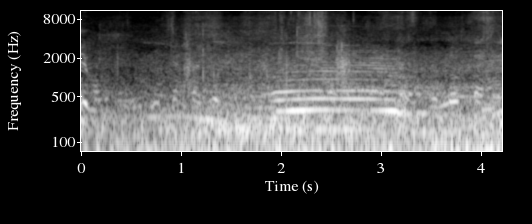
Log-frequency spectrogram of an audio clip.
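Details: Improved-breed dairy cow with calf at Ambari livestock market, Dinajpur, Bangladesh: a drawn-out lowing moo swelling in the middle, while men bargain over the price nearby.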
